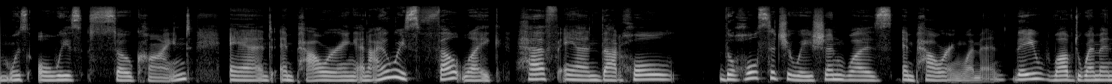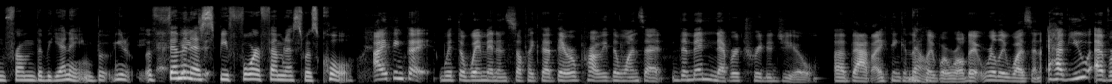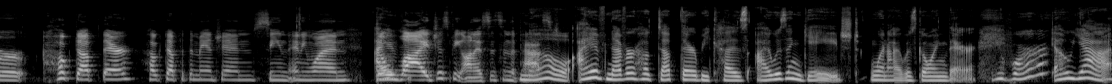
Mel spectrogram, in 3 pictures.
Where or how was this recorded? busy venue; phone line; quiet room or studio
quiet room or studio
